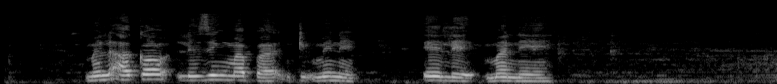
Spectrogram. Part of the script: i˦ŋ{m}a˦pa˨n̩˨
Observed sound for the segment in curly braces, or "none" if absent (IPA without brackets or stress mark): m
